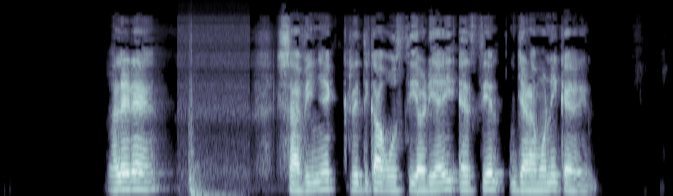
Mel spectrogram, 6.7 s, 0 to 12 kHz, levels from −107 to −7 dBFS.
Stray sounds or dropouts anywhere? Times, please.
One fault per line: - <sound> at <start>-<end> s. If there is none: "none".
- thud at 1.9-2.5 s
